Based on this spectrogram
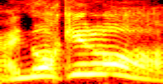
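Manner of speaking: very high-pitched, angry, mad dad voice. Recalling how they teased Darren, the speaker does his line: imitating Darren's dad voice. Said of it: "turn on his dad voice".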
